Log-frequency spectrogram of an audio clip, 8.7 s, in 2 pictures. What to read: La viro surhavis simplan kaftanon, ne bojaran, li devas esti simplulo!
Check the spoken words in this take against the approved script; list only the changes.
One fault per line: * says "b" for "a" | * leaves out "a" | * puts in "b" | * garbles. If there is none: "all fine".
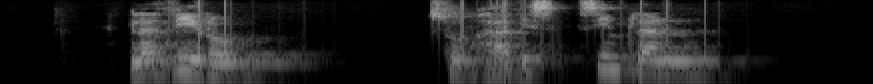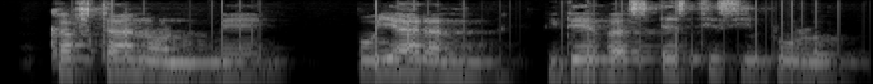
all fine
